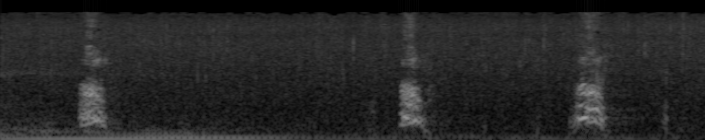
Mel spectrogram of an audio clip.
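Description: Three sharp dog barks from an agitated dog in The Medium, spaced irregularly over a low ambient hum, fairly close and distinct.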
